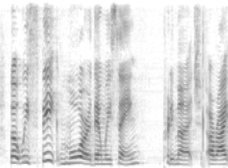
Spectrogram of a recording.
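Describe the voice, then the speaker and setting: Her intonation is lively. The woman speaks with a Georgia accent. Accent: Southern US (Georgia) drawl. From US South, Georgia. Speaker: vocal coach. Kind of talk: online workshop instruction. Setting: video call.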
